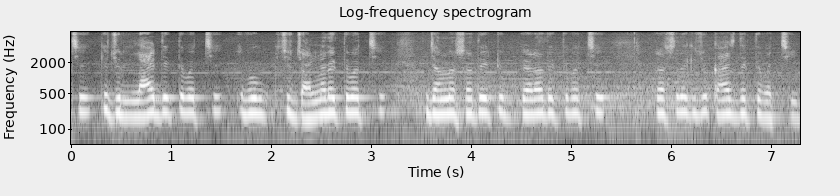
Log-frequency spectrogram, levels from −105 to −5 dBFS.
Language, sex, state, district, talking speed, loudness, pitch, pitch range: Bengali, male, West Bengal, Malda, 180 wpm, -14 LUFS, 205 Hz, 195-215 Hz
